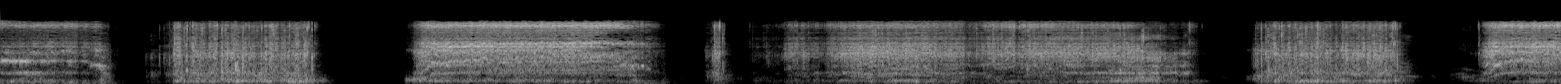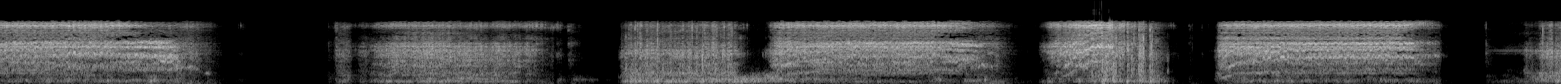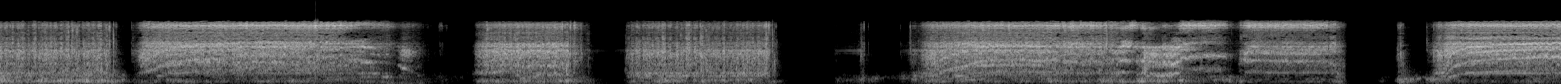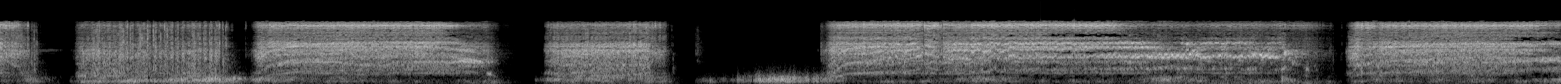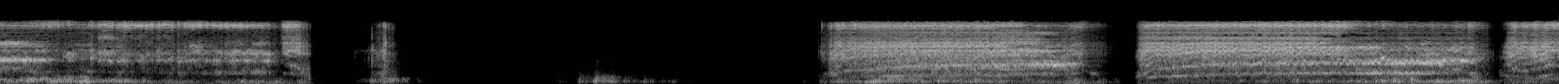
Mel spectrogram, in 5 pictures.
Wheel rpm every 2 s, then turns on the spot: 90, 20, 110, 40, 40, 40, 20, 50, 140, 20, 30, 40, 120, 90, 120, 30, 80, 130, 40, 20, 70, 150, 90, 80, 40, 130, 50, 30, 150, 150, 110, 150, 130, 0, 0, 40, 90, 90, 110.
2-4 12-14 30-32 36-40 44-46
